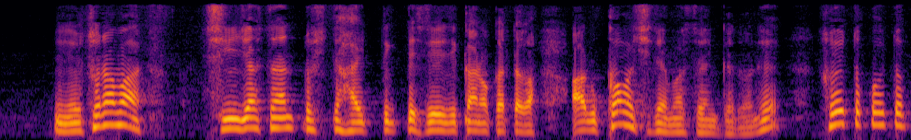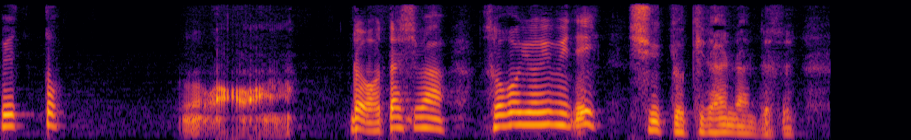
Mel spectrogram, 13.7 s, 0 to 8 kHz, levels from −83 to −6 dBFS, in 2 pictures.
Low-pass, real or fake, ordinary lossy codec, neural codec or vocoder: 7.2 kHz; real; MP3, 48 kbps; none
